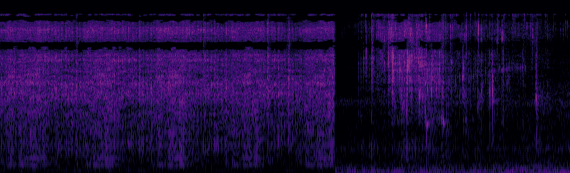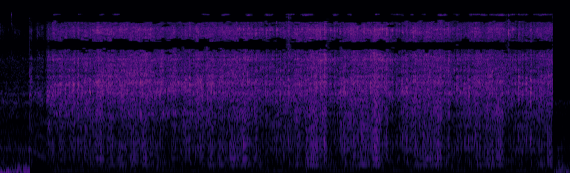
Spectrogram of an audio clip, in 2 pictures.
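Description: Faint squishing and scraping of a wire hand whisk beating soft creamed butter in a glass bowl.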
